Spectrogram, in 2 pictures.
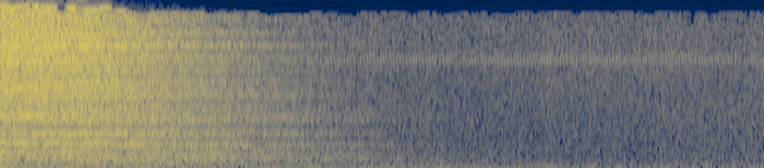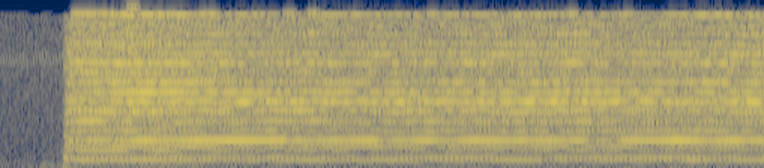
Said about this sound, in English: Our sound cut with a horn brings us back to the kids and Forbidden Planet.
